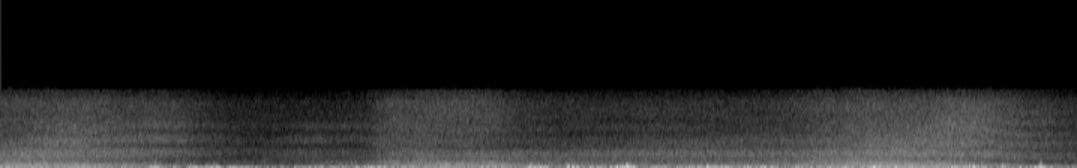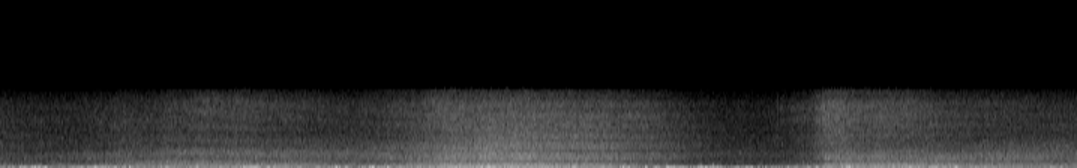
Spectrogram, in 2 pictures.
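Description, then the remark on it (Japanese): Steady ocean surf washes onto a beach, swelling and receding in broad surges every few seconds, with a constant roar of water and some wind buffeting the microphone. No one speaks. “この海にはサーフィンをしている人砂浜で遊ぶ子どもたち遠くに見える島犬の散歩をしてるお母さん本を読んでる人ゴミを拾う夫婦そしてあなたがいます”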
